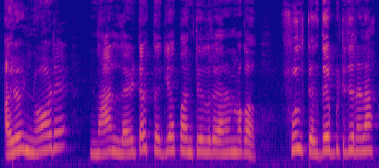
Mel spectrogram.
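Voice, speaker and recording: A woman's voice: mid-range voice, quick pace, highs cut off, close to an everyday voice. A woman playing an easygoing joking husband. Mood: casual. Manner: relaxed, teasing. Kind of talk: comedy sketch acting.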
